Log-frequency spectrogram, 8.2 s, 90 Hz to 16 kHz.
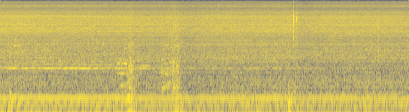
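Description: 2014 Ford Escape engine idling steadily, heard from inside the cabin, with the rear windshield wiper running. A short low thump comes about three and a half seconds in.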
